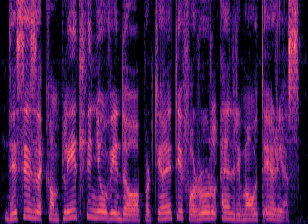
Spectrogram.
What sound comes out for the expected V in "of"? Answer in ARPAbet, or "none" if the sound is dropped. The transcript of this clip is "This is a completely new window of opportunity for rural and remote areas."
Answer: P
